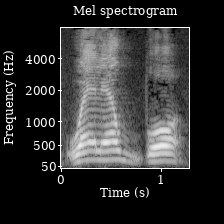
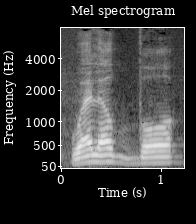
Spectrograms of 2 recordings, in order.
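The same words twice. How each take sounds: First: Slow ولا bent to "weh-leh" before a heavy الضا; laboured imala. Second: Lower, slow ولا الضا with a light, clean open A in ولا; easy correct reading. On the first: Teacher shows what not to say, laboured imala in ولا. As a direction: strain ولا toward E, dragging it into الضا. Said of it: "وليه تعمل في نفسك كده؟". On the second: Teacher shows pupils the nicer way, easy untilted ولا الضا. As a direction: let ولا flow untilted into a full ض in الضا. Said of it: "ما تخليها كده حلوة". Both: Shown as a demonstration.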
